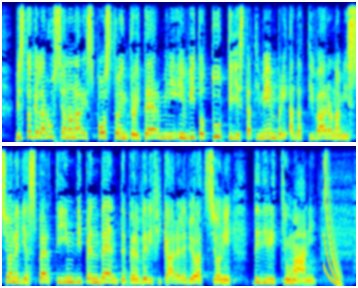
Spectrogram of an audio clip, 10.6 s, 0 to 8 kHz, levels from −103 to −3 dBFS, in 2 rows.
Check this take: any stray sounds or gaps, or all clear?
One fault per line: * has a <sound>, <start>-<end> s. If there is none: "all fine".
* has a chirp, 10.1-10.4 s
